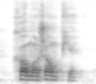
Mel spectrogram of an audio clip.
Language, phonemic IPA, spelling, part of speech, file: Dutch, /ˌxromoˈzompjə/, chromosoompje, noun, Nl-chromosoompje.ogg
- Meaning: diminutive of chromosoom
